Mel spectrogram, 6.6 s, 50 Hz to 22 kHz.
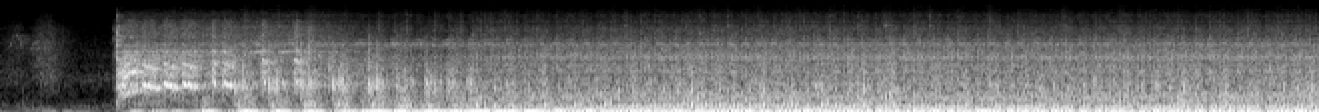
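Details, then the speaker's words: Kawasaki GPz400R track bike, four-cylinder, carbs, fuel in tank for a couple of years, first start: fires easily, fast choppy uneven idle; owner suspects misfire, possibly HT leads swapped between coils; fuel dripping from carb. "do you think that's a misfire do you think i've got maybe the htc laser on the wrong way around i mean it fired up a lot easier than i was expecting it to"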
